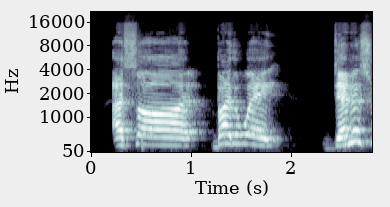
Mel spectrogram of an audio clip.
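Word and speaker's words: Denis: saw by the way dennis rhymes with tennis dinus rhymes with penis okay so if you put a d-e-n-i-s your dinus villanova quit [ __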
